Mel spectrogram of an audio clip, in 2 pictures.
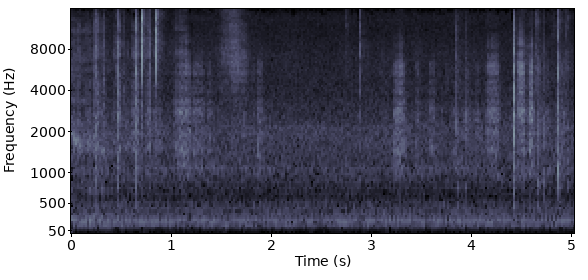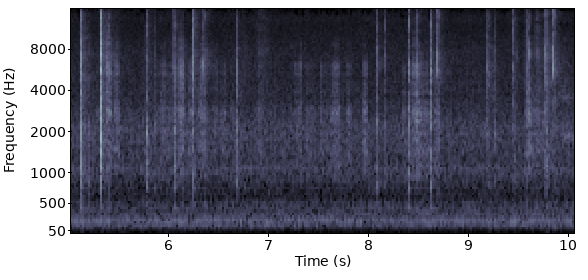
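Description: Rapid, close computer keyboard typing with crisp irregular clicks running steadily throughout, over a low room hum and with no voices.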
